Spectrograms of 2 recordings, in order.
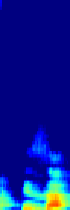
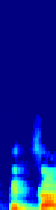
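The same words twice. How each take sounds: First: The middle consonant is a plain z sound. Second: The middle consonant is a ts sound. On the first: The speaker calls it wrong. "It's not पिज्जा" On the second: The speaker calls it right. "टी पी आई टी जेड ए, पिज्जा, the proper pronunciation"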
